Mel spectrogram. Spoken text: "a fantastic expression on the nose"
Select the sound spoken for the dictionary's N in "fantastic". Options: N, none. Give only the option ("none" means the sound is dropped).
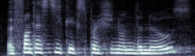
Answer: none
